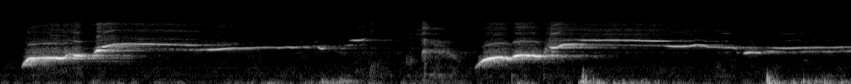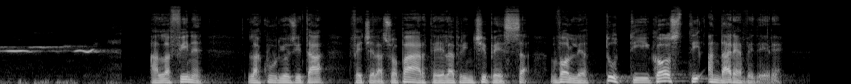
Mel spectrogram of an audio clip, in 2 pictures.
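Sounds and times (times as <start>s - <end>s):
person whistling a tune: 0.2s - 4.0s, 4.8s - 9.7s
speech: 10.0s - 16.4s.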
